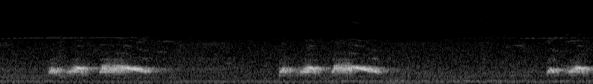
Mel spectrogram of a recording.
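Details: Spotted dove call used as a trapping lure: low mellow cooing phrases of a short note then a longer drawn coo, repeated about every two and a half seconds, with faint background hum.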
